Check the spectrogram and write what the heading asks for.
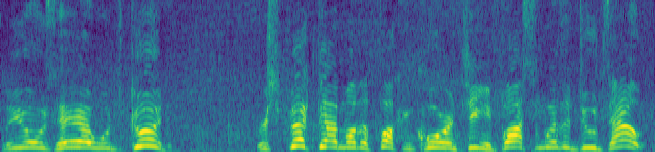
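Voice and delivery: high, loud shout-out; hyped sign-off. Real, not acted. Vlogger signing off to viewers, hyped. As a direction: belt out the crew's sign-off with swagger.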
